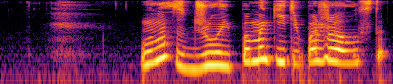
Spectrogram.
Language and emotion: Russian, sad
